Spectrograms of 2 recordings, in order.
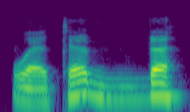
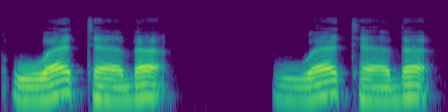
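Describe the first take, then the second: First: "wa tabba" slow, b held double; slow tab-ba with doubled b in "tabba"; doubled consonant. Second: "wa taba" slow with one undoubled b; slow, even syllables, single b in "taba"; single b, as written. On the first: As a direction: hold the b of "tabba" before releasing it. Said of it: "j'ai un dédoublement quelque part et c'est le ba". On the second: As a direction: read "wa taba" slowly without doubling the b. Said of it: "Là, le mot, ça donne". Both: Shown as a demonstration.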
